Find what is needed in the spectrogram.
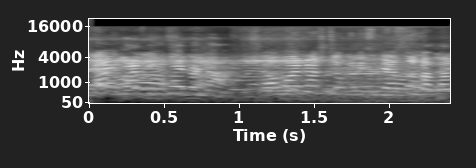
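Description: Several people talking at once: loud, overlapping crowd chatter.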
